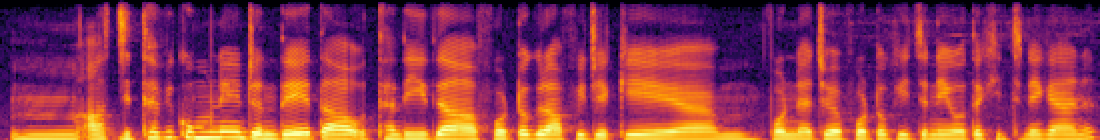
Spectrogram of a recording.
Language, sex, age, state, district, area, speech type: Dogri, female, 30-45, Jammu and Kashmir, Udhampur, urban, spontaneous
